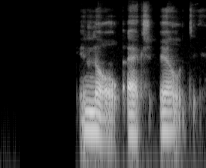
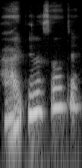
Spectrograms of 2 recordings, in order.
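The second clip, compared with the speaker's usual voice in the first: mock offended; 10 semitones higher than usual. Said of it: "After everything you said to me".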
